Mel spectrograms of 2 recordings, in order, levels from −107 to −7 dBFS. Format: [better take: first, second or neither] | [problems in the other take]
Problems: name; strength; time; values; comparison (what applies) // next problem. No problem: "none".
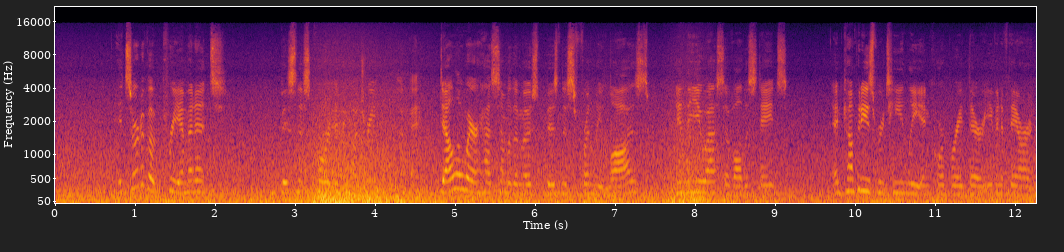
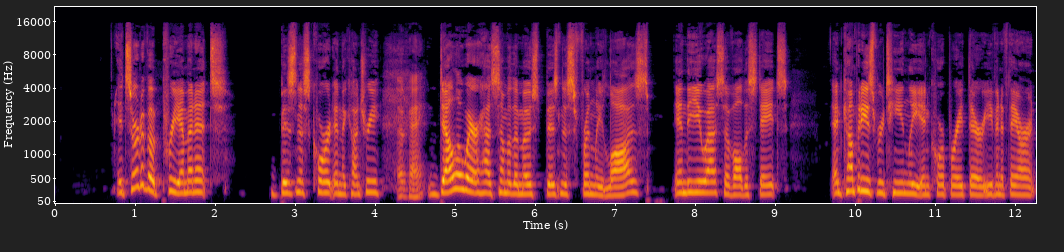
second | wind noise on the microphone; heavy; 5 dB below the speech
